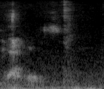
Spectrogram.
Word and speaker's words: Natchitoches: Natchitoches. That's a strange thing. There's also a Natchitoches, Mississippi, I think, which is spelled even differently, but they're pronounced very similarly.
